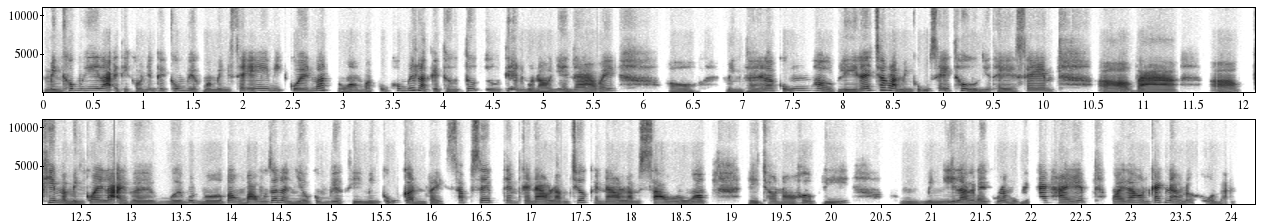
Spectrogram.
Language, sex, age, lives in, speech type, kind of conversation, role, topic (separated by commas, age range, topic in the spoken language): Vietnamese, female, 20-24, Vietnam, conversation, advice, user, Làm thế nào để trở lại làm việc sau kỳ nghỉ phép dài mà vẫn theo kịp đồng nghiệp?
